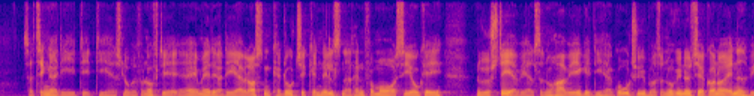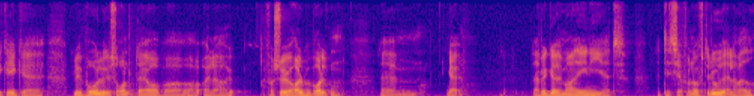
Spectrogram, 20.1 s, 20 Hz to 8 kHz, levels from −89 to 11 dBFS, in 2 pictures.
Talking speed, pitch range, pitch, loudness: 245 wpm, 115-135 Hz, 125 Hz, -22 LUFS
